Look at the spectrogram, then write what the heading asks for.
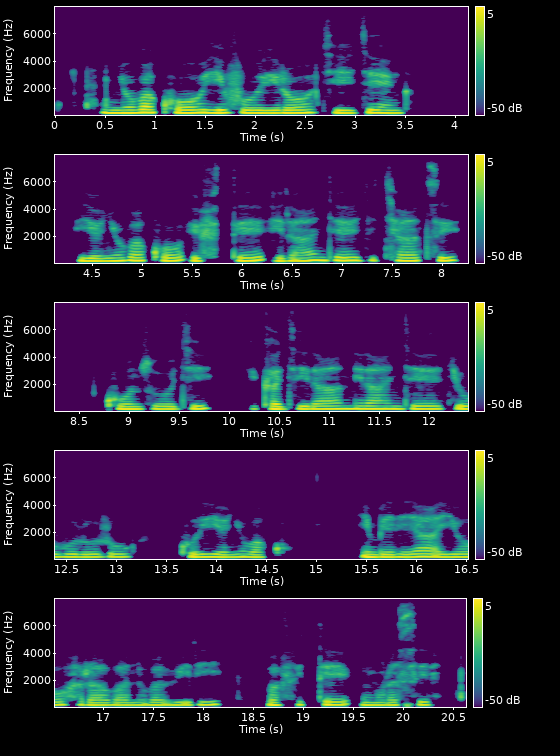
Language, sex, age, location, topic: Kinyarwanda, female, 18-24, Nyagatare, health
